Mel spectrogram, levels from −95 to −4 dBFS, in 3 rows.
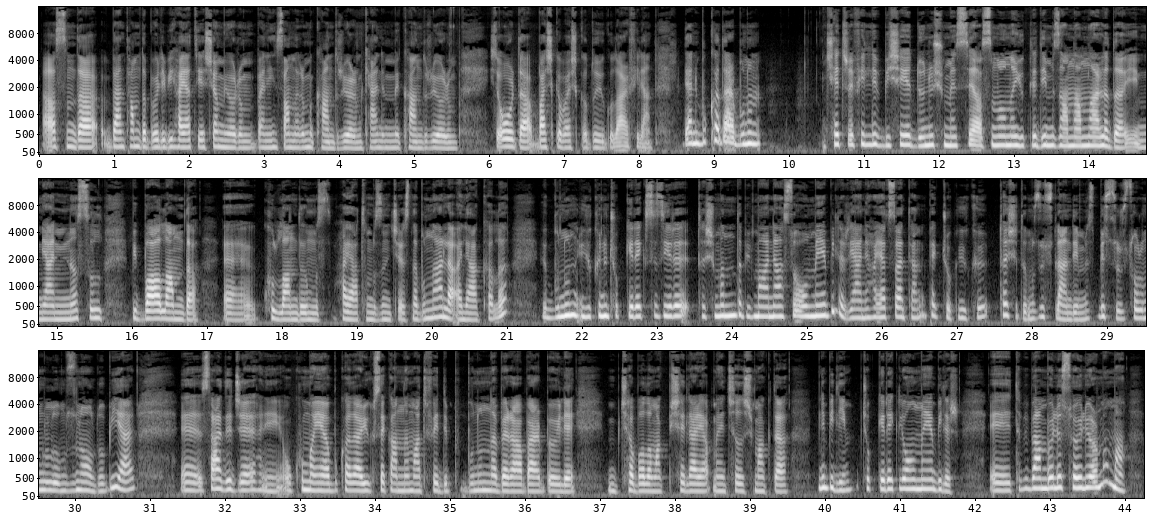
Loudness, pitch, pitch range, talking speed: -19 LUFS, 195 Hz, 175-235 Hz, 130 wpm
